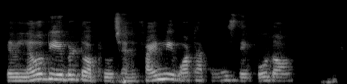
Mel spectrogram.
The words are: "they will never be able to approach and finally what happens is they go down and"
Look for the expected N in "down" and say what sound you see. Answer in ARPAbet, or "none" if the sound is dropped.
none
